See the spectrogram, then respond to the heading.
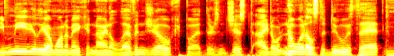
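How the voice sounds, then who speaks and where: Music plays in the background as a man talks at a very fast pace. His pitch is medium and his intonation fairly even. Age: 30s. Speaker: podcaster. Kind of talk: casual solo monologue. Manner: halting, stumbling.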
